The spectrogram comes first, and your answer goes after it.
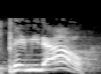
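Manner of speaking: high-pitched, acted angry demand. Creditor grabs his debtor by the throat, angry demand. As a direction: demand it forcefully, pitch jumping up.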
